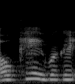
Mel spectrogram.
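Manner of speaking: put-on old woman whisper. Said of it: "whispering to the child".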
